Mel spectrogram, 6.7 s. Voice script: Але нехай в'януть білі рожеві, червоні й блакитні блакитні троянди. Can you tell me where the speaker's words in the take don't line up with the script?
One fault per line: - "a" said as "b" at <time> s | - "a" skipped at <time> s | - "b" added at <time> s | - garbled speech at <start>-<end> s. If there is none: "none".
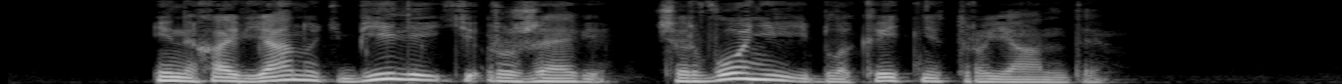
- "Але" said as "І" at 0.8 s
- "й" added at 2.2 s
- "блакитні" skipped at 4.7 s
